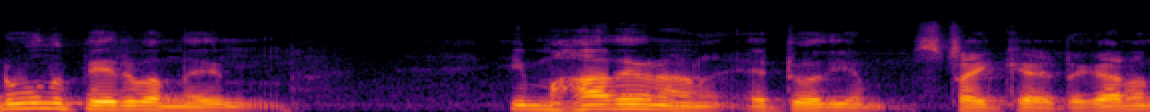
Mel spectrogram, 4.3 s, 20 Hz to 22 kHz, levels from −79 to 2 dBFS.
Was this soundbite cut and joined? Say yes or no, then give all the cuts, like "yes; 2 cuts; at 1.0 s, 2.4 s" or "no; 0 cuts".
no; 0 cuts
